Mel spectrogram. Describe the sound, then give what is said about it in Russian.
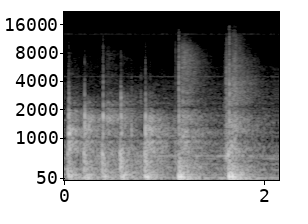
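Banging on a toilet door: a quick run of sharp knocks followed by two heavier, louder thumps, with no voices. “Кто-то тарабанит по дверям туалета.”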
